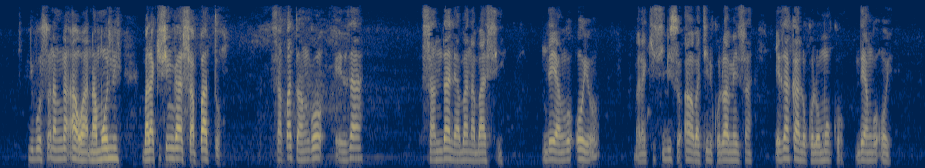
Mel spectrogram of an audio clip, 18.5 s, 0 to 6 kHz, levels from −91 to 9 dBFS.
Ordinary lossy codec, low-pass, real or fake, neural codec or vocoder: MP3, 32 kbps; 5.4 kHz; real; none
